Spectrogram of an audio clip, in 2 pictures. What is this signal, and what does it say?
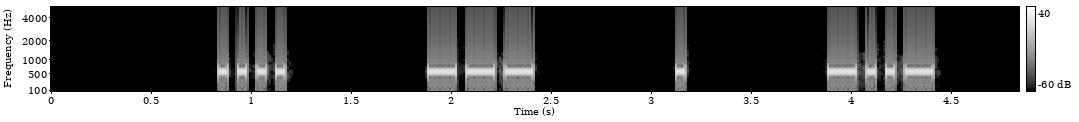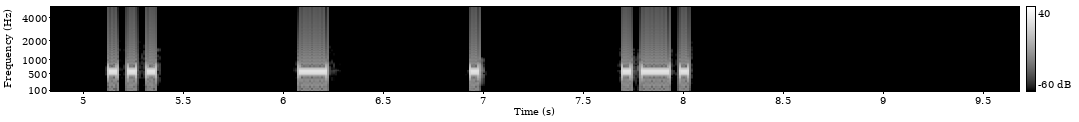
Morse code, heard as a keyed tone, about 25 wpm, spaced as for 10 wpm, 570 Hz. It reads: HOEXSTER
